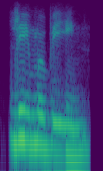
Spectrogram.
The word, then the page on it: lima bean: Indian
